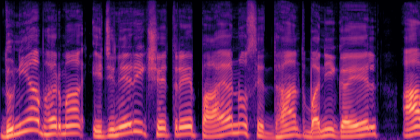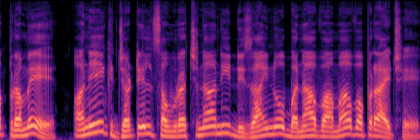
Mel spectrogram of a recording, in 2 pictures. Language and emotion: Gujarati, neutral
